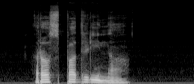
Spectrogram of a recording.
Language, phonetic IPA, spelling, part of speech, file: Polish, [ˌrɔspaˈdlʲĩna], rozpadlina, noun, Pl-rozpadlina.ogg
